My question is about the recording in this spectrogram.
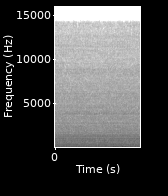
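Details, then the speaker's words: Vintage Briggs & Stratton Pulsa Jet generator, unused for years, after a full carb rebuild. It runs near 60 Hz powering an AC fan at about 750 W, with a smooth, even low drone and no surging or misses: normal running under load. "There, it did it. It faded out for a second, but we're pulling"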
